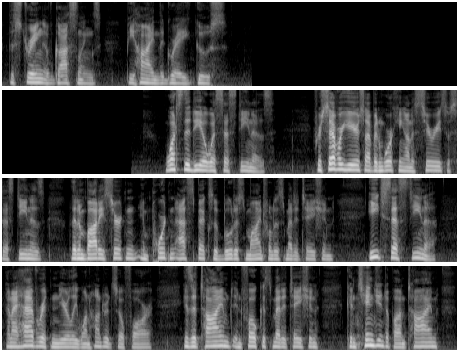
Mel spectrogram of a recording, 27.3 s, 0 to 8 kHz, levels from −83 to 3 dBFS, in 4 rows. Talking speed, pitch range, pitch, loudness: 115 wpm, 125-150 Hz, 140 Hz, -21 LUFS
